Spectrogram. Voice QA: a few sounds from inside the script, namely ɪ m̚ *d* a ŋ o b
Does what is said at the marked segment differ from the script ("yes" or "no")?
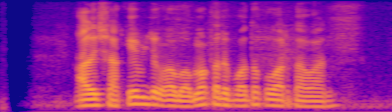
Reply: yes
